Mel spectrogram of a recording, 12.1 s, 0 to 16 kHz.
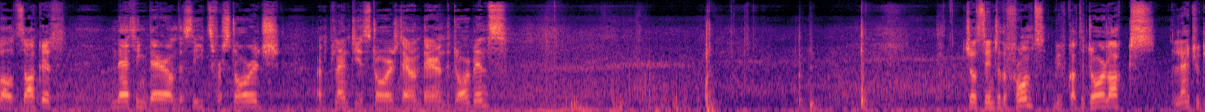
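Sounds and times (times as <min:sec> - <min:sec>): low rumble of movement: 0:05.0 - 0:10.9
car door knocks and thumps: 0:07.0 - 0:07.3, 0:08.0 - 0:08.8.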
